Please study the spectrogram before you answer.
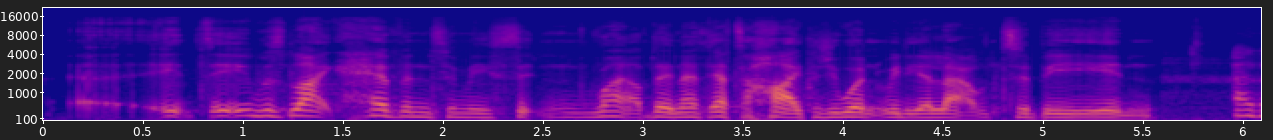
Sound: none

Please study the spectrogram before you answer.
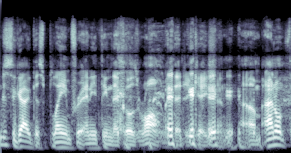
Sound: laughs

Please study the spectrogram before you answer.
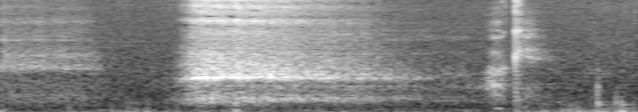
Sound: breathes

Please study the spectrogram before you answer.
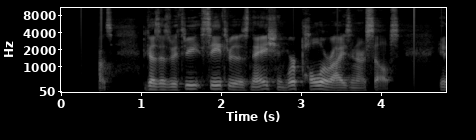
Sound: audio cutting in and out

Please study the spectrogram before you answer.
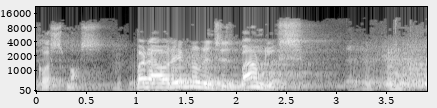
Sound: laughter/Applause

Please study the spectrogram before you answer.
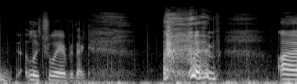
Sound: laughs

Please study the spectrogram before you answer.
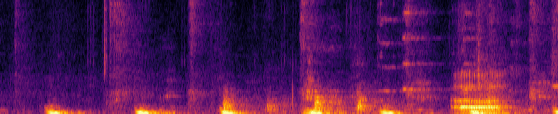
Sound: Justin knocking on the door

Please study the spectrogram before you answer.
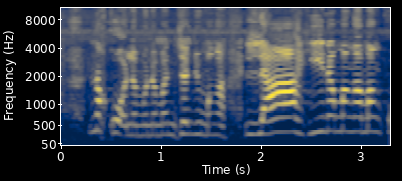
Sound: none

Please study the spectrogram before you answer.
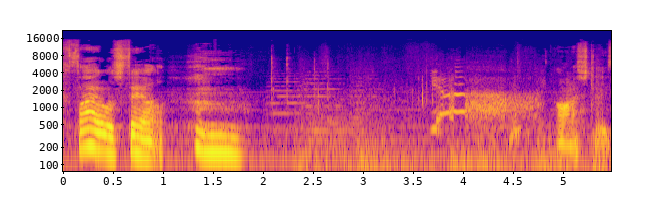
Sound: gasp

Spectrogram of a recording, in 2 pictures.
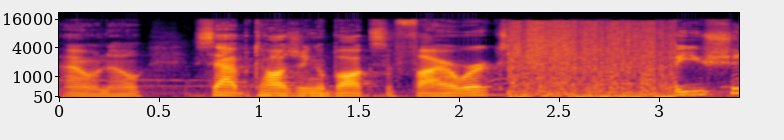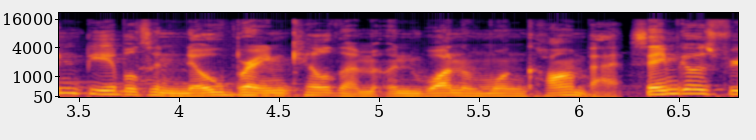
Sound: boom

